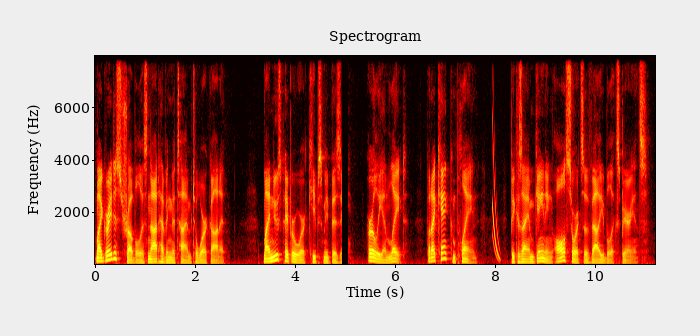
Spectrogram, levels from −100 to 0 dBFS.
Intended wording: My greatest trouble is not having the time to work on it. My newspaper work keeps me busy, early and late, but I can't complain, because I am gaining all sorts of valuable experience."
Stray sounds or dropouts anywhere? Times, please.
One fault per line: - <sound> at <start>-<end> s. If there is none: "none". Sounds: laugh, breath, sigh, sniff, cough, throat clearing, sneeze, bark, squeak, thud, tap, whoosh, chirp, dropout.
- dropout at 4.9-5.1 s
- chirp at 7.9-8.1 s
